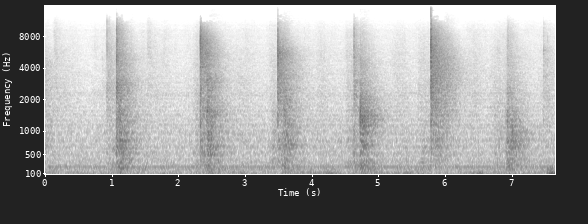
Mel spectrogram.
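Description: Blows landing in a repeated drill, about one a second: open-hand strikes on a training partner's arm together with low shin kicks to the leg, each a sharp slap-like smack that echoes briefly in the room.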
